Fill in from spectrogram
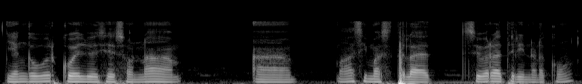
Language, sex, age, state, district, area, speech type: Tamil, male, 18-30, Tamil Nadu, Erode, rural, spontaneous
